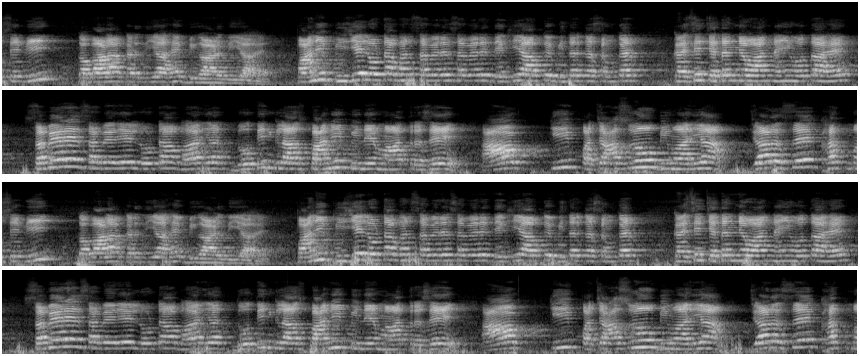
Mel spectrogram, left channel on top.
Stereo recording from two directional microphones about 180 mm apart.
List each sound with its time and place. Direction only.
0.1 s a man's voice: 30° right (ahead or behind)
